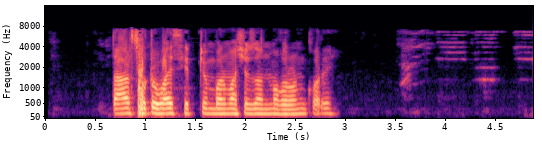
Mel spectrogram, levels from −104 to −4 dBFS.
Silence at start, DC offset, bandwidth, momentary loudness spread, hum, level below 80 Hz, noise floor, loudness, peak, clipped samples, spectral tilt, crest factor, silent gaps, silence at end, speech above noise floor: 0.7 s; under 0.1%; 7.6 kHz; 11 LU; none; -54 dBFS; -74 dBFS; -16 LUFS; 0 dBFS; under 0.1%; -6.5 dB/octave; 18 dB; none; 2 s; 59 dB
